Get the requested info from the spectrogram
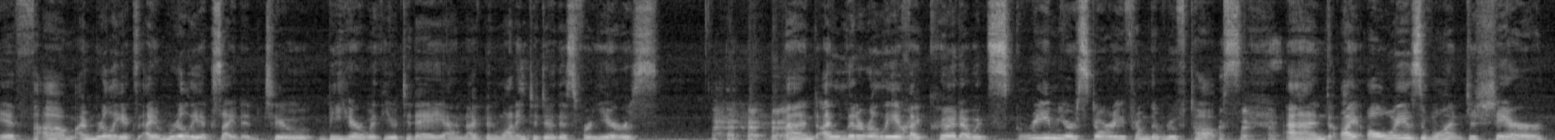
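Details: Adult woman speaking; normal speech.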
